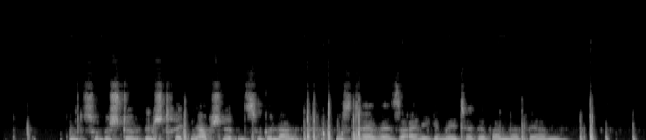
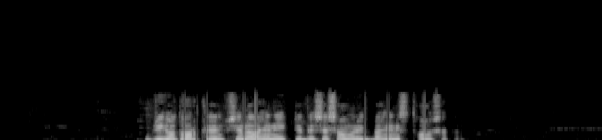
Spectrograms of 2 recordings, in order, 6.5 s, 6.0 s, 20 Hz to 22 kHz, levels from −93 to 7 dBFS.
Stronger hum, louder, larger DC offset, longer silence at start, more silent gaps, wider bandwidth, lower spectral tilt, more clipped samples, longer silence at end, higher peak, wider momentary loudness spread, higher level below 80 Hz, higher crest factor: neither; second, -33 LUFS vs -26 LUFS; neither; second, 0.25 s vs 1.45 s; neither; first, 9.4 kHz vs 7.8 kHz; second, -4.5 dB/octave vs -6 dB/octave; neither; second, 0.1 s vs 1.55 s; about the same, -10 dBFS vs -8 dBFS; about the same, 7 LU vs 9 LU; second, -80 dBFS vs -56 dBFS; about the same, 24 dB vs 20 dB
